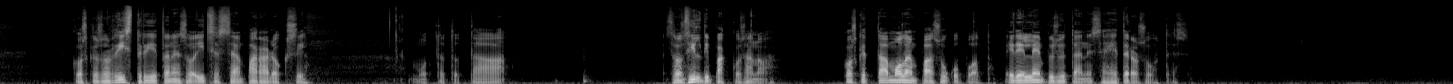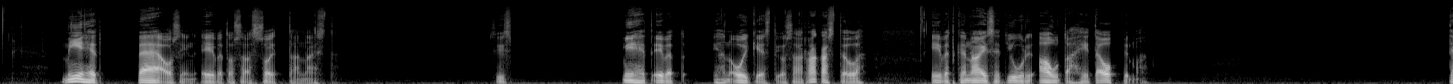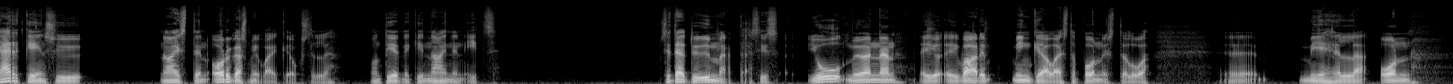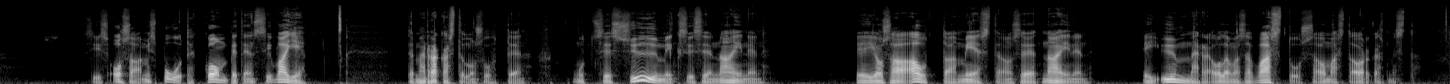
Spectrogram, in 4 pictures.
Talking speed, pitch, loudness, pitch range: 90 wpm, 80 Hz, -21 LUFS, 70-95 Hz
